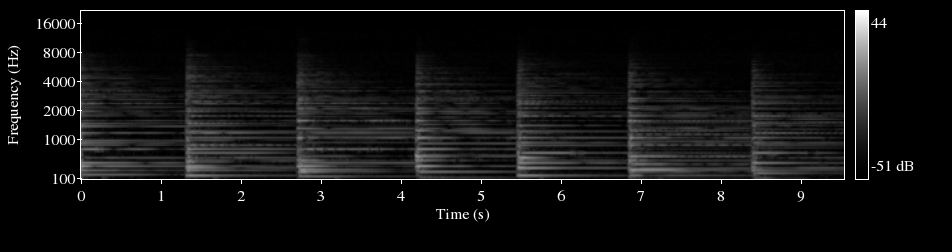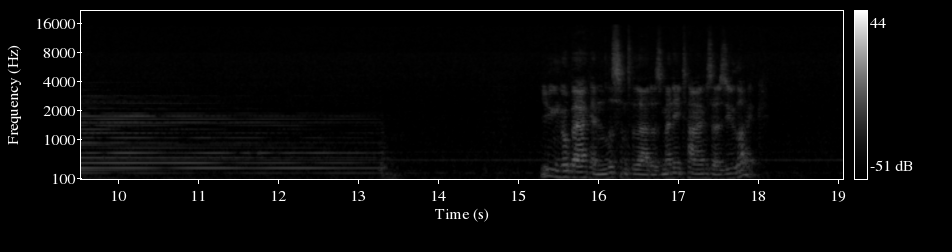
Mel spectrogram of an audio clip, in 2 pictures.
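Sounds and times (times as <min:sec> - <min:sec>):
piano chords: 0:00.0 - 0:13.5.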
